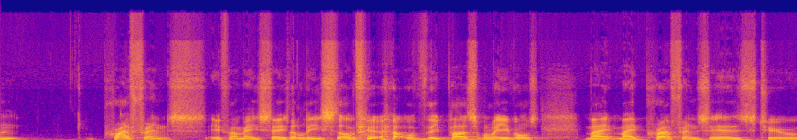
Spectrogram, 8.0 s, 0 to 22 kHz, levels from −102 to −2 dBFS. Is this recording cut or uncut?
cut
